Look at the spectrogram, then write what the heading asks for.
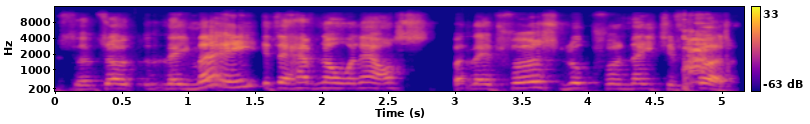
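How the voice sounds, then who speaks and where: A man's voice: sits high, measured pace. A man teaching English learners in an online class, explaining patiently, listing examples and checking understanding over a video call. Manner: patient, repeats and lists points, checks understanding with "right?".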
